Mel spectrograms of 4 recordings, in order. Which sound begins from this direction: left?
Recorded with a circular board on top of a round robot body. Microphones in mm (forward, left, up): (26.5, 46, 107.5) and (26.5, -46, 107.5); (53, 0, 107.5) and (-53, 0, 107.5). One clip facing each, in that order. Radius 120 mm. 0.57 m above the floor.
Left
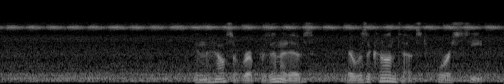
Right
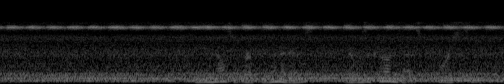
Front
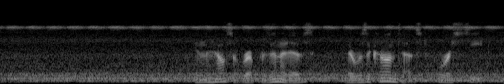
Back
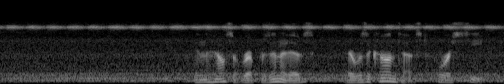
A man speaking, at 1.9 s.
